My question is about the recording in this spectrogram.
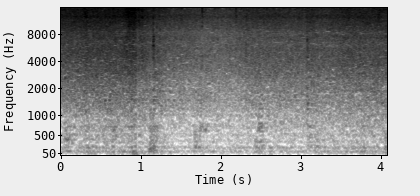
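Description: Thinly sliced wild boar stir-frying with a steady sizzle in a sauté pan as it is turned with a spatula and chopsticks, with a few light utensil knocks about a second in.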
